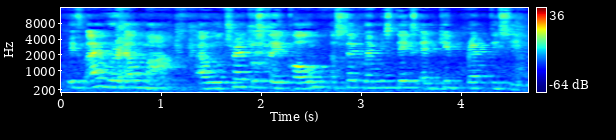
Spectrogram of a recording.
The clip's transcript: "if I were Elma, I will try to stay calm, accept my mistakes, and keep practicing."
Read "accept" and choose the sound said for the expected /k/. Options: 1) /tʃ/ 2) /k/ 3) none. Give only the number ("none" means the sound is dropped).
3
